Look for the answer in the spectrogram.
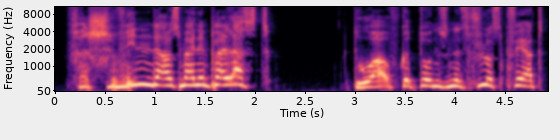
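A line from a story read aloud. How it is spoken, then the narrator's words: Roar through chattering teeth. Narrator (German): brüllte Sahim, während seine Zähne klapperten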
